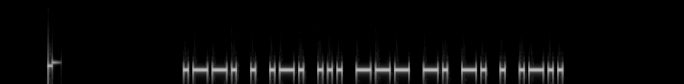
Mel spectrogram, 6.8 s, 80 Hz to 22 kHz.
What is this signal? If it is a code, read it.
Morse code, heard as a keyed tone, about 25 wpm, 700 Hz. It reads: PERSONNEL
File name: Nine Letter Words - 25wpm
